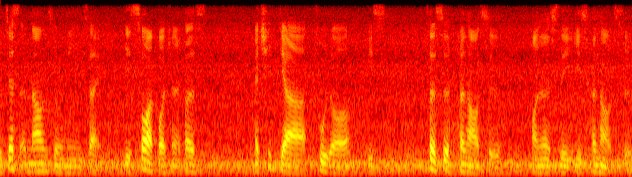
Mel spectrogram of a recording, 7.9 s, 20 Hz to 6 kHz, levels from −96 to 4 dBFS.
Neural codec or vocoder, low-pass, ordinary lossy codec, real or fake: none; 5.4 kHz; none; real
